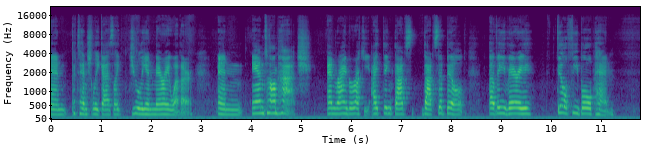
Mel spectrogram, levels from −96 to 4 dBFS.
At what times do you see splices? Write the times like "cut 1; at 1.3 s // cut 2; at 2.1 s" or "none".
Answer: none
